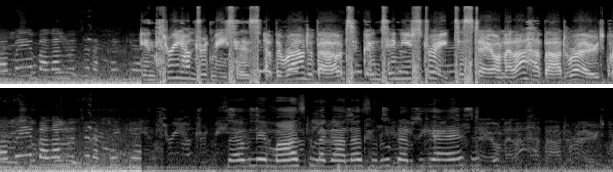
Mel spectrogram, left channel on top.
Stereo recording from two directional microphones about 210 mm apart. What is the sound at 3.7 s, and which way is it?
Speech, 55° left (ahead or behind).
